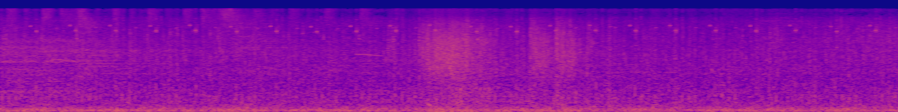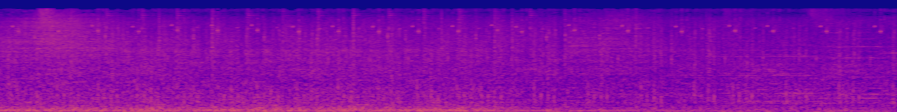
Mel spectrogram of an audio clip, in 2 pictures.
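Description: A horse's hooves thud steadily on dirt as it trots.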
